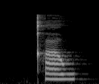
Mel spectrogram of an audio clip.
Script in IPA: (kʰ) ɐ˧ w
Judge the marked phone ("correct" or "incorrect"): correct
